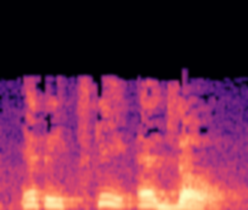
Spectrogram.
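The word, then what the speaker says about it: Epi, ski, edzo (ἐπισκιάζω): If you'll notice, it is the word E-P-I-S-K-I-A-Z-O. Interesting word also. Let's see if I can pronounce it for you. It's pronounced E-P-I, epi, ski, S-K-E-E, A-D, so. Epi, ski, edzo.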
